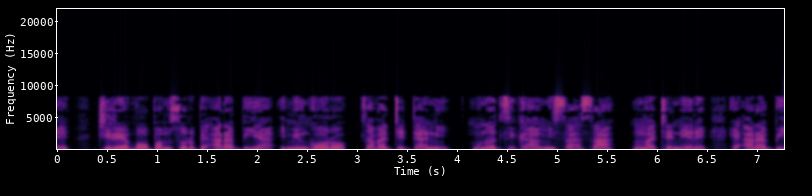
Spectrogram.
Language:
Shona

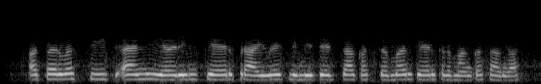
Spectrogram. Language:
Marathi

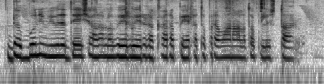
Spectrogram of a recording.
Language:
Telugu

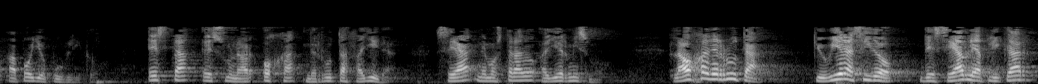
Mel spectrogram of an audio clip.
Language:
Spanish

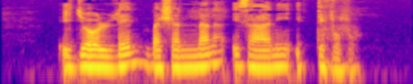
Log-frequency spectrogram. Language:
Oromo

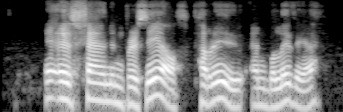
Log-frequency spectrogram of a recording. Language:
English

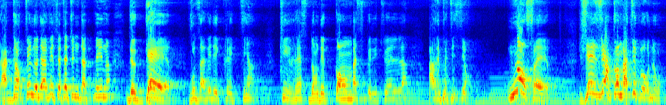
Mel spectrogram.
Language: French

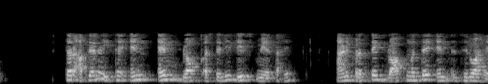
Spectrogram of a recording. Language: Marathi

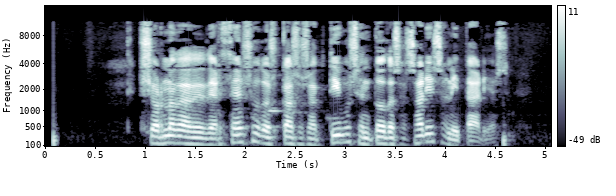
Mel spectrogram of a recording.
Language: Galician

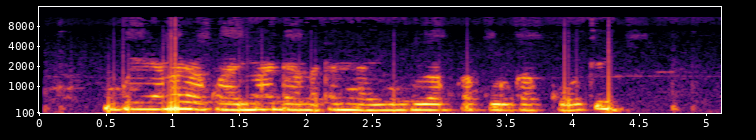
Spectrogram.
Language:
Ganda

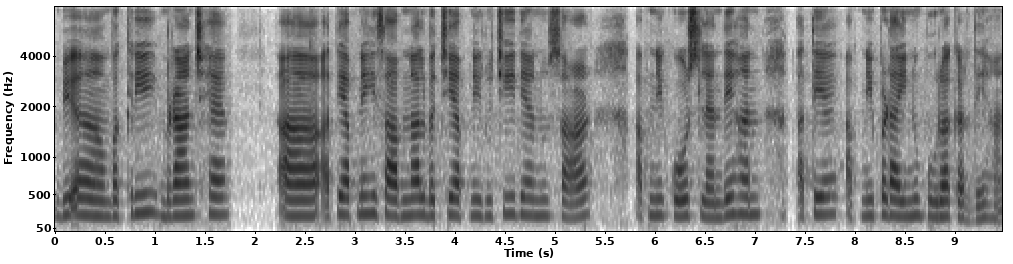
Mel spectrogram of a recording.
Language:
Punjabi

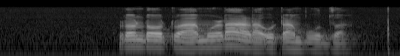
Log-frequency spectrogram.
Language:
Venda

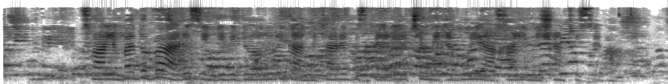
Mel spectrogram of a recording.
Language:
Georgian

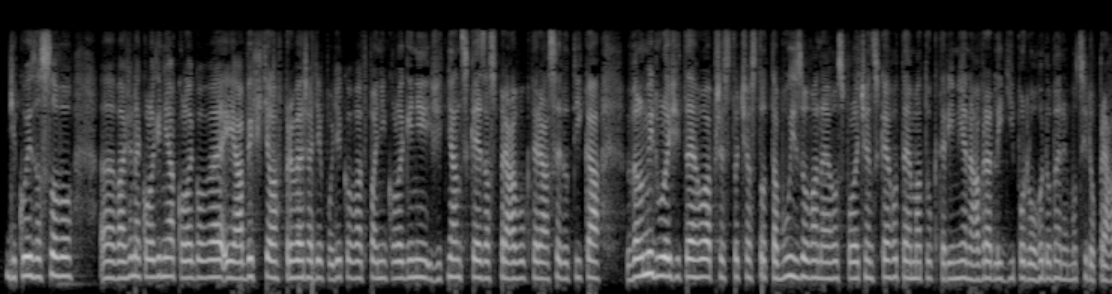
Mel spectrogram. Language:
Czech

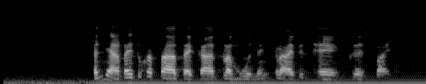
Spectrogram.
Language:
Thai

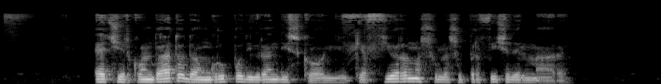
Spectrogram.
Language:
Italian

